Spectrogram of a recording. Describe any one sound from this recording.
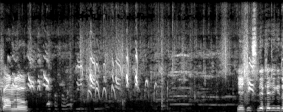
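Chicks peep in high, thin chirps.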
